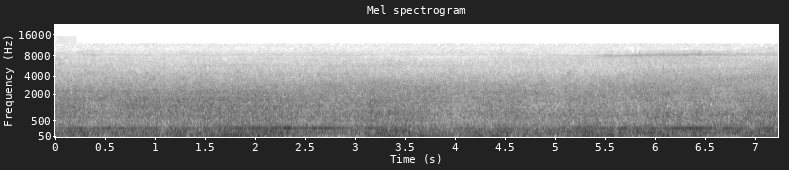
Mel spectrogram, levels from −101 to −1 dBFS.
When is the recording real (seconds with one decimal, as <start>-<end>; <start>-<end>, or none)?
0.0-7.2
